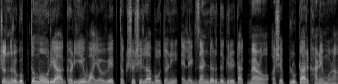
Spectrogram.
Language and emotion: Goan Konkani, neutral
